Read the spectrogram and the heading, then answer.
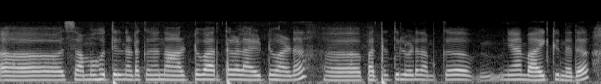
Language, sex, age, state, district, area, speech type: Malayalam, female, 18-30, Kerala, Kollam, rural, spontaneous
